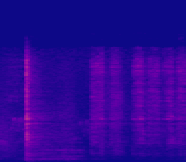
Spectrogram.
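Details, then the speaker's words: VW Beetle air-cooled cylinder head, hand lapping a pitted valve against its seat with a suction stick: light dry rasping strokes, no gritty bite, sound changed because the lapping paste has worn away; seat polishing up. "you can hear now the noise has changed. That's because we've worn all the paste away."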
